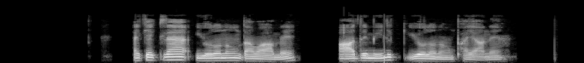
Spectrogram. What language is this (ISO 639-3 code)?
uig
